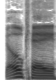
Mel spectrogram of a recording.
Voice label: pseudo dejected okay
